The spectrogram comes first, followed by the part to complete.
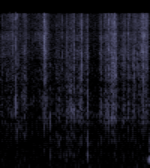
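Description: Near silence, with faint rustling of a sheer organza ribbon and a folded paper gift pocket being handled as the ribbon is crossed over.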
